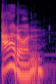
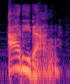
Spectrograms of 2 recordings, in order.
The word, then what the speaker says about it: Arirang: No es Aaron, es arirang.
